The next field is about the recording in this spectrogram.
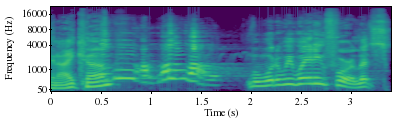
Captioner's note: hooting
